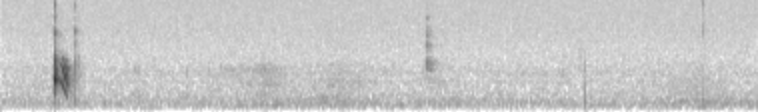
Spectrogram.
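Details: A sleepy baby boy being rocked in the middle of the night after a feeding gives about four brief, sharp, irregular hiccups over several seconds in a quiet room.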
